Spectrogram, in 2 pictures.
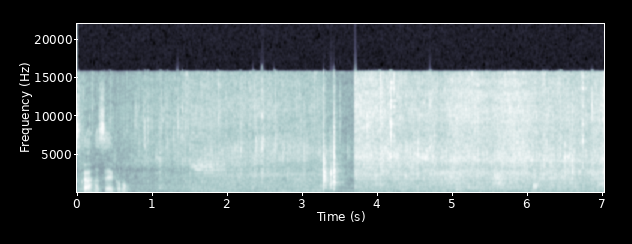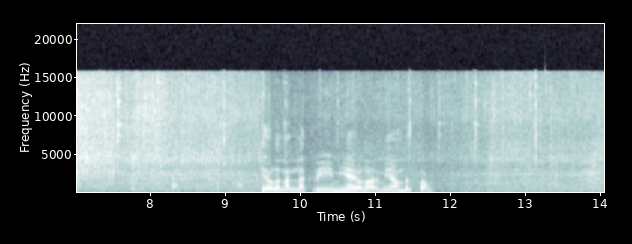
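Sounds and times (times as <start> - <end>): potatoes sizzling in oil: 0.0 - 14.0
wooden spatula stirring: 4.5 - 9.6.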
